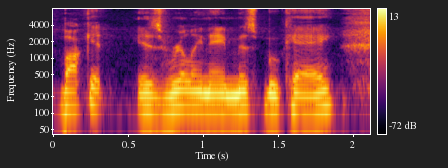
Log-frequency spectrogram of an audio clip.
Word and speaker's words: Bucket: is really named miss bouquet she calls herself bouquet but it's spelled bucket i mean i do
